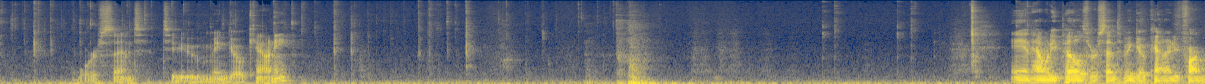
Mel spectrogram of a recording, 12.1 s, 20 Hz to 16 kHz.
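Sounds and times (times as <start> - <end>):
computer keyboard typing: 0.0 - 6.2, 8.2 - 9.2.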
